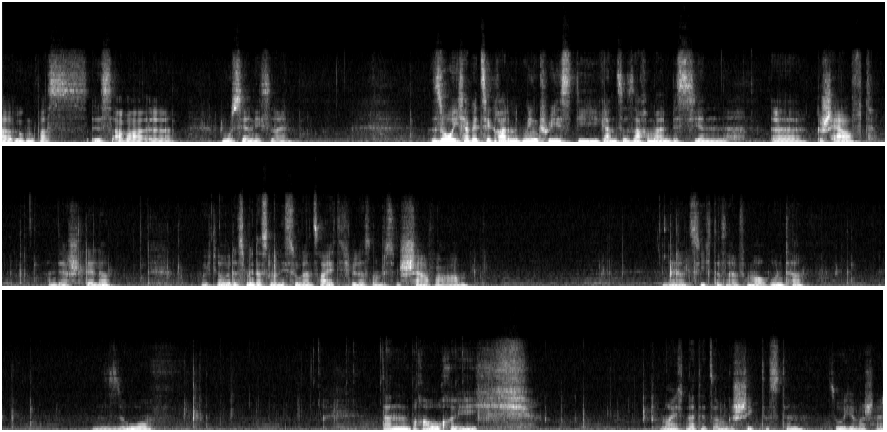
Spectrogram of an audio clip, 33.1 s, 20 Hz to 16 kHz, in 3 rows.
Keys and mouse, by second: 3.1 Tab, 3.8 a, 8.2-10.9 middle drag, 10.9-11.5 drag, 11.5 Tab, 12.4 Tab, 14.0 middle click, 14.7 KP_3, 17.3 g, 19.7-20.5 drag, 19.9 a, 20.1 Tab, 21.9 Tab, 22.5 Tab, 24.9 Tab, 25.1-26.3 middle drag, 29.1 KP_7, 29.6 KP_1, 30.5 KP_7, 31.7 e.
